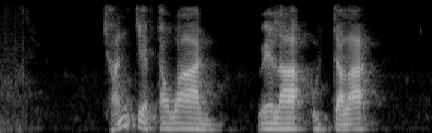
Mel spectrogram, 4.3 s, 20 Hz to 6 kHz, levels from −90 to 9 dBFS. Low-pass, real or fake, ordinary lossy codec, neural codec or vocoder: 5.4 kHz; fake; none; codec, 16 kHz, 4 kbps, X-Codec, WavLM features, trained on Multilingual LibriSpeech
